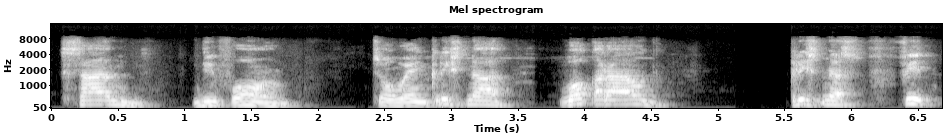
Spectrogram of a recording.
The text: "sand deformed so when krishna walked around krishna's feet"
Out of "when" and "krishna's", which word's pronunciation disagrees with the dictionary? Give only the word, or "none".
krishna's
